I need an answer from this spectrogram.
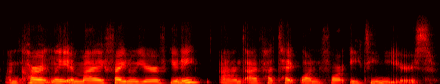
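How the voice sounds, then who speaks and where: A Scottish woman in her twenties presenting an online webinar, explaining steadily with frequent pauses. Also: mid-range voice, completely flat delivery, darkish tone, lo-fi sound. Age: 20s. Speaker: webinar presenter, young leader. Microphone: video call.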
